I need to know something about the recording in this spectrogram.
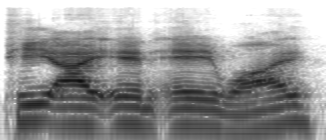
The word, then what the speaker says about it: Pinay: Wait, which P-I-N-A-Y?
